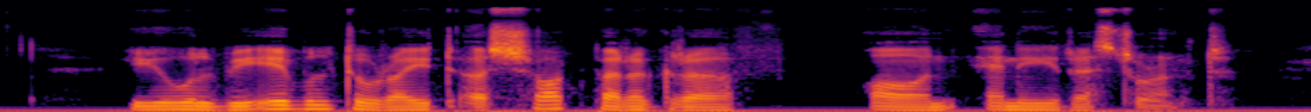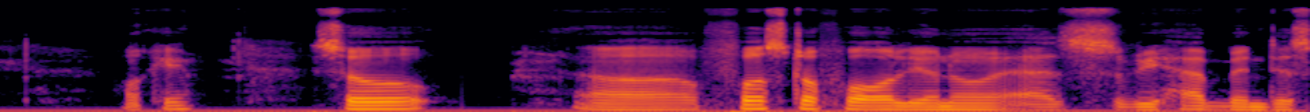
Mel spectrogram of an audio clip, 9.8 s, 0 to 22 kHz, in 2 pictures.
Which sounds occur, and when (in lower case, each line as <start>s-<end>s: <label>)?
0.0s-0.1s: human sounds
0.0s-9.8s: background noise
0.2s-0.4s: breathing
0.5s-2.9s: man speaking
3.1s-4.6s: man speaking
4.9s-5.3s: breathing
5.4s-5.7s: man speaking
5.8s-6.1s: breathing
6.0s-6.6s: man speaking
6.8s-7.1s: breathing
7.1s-9.8s: man speaking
